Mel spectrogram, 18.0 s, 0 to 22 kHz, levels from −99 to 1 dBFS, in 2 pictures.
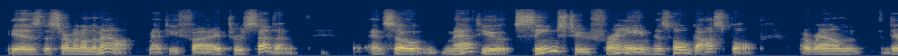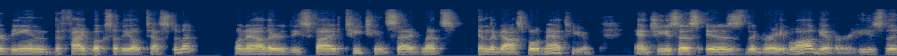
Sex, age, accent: male, 50-69, American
